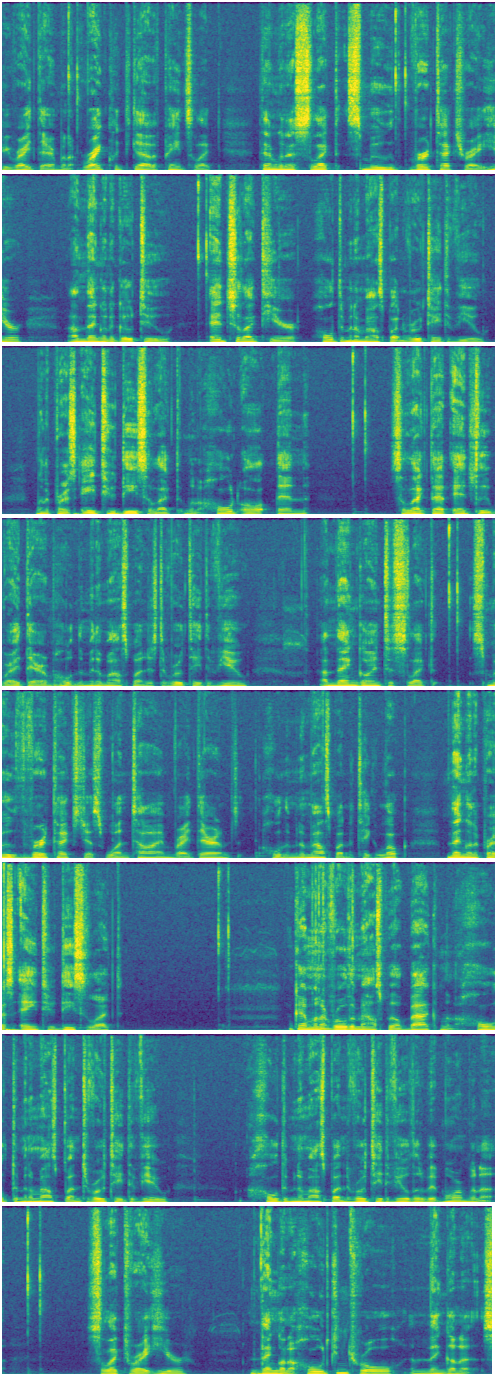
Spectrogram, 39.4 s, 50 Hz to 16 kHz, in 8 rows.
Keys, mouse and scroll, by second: 10.5 a, 24.7 a.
